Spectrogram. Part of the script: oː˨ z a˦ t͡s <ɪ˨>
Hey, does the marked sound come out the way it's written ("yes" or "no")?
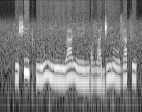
no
